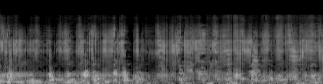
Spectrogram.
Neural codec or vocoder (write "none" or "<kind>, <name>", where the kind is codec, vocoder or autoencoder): vocoder, BigVGAN v2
